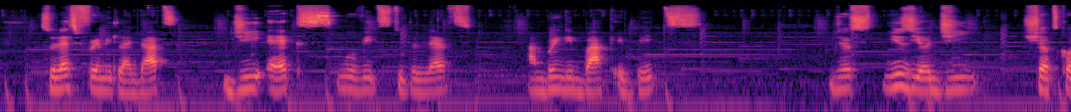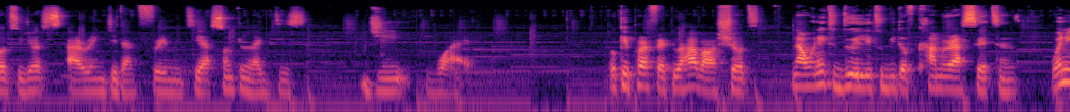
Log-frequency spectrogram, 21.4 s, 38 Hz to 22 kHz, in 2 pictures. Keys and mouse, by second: 1.5 g, 5.7 g, 7.8 g, 13.2 g.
